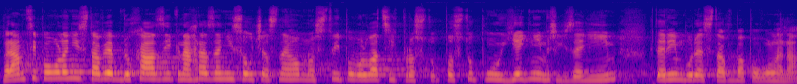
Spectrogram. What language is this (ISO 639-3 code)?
ces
